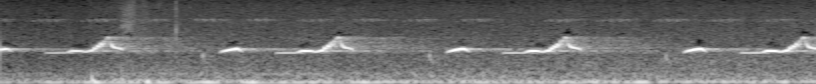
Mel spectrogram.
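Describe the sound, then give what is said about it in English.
A whippoorwill calls over and over, its clear whistled three-note phrase rising sharply at the end, repeated about four times in a steady rhythm against a faint background hum. “Okay, Stan, I'm not great at identifying bird calls, but even I know that one's the whippoorwill.”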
